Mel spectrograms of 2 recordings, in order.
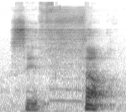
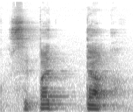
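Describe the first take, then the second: First: "ça" said as a breathy th; "ça" unvoiced, tongue between the teeth; th sound. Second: "ta" said with a hard t, no lisp; "ta" with a clipped t; wrong t sound. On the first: Teacher giving students the right "ça" as a th. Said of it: "Vous entendez ça". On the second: Teacher contrasting the wrong "ta" sound for the class. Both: Shown as a demonstration.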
